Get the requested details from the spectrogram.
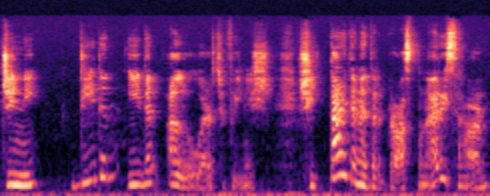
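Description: Reading aloud in a voice that sounds natural

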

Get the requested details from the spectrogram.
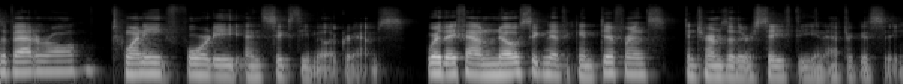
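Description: A man speaks at a fairly quick pace with fairly even intonation against a quiet background. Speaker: presenter. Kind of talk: lecture. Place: studio.

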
